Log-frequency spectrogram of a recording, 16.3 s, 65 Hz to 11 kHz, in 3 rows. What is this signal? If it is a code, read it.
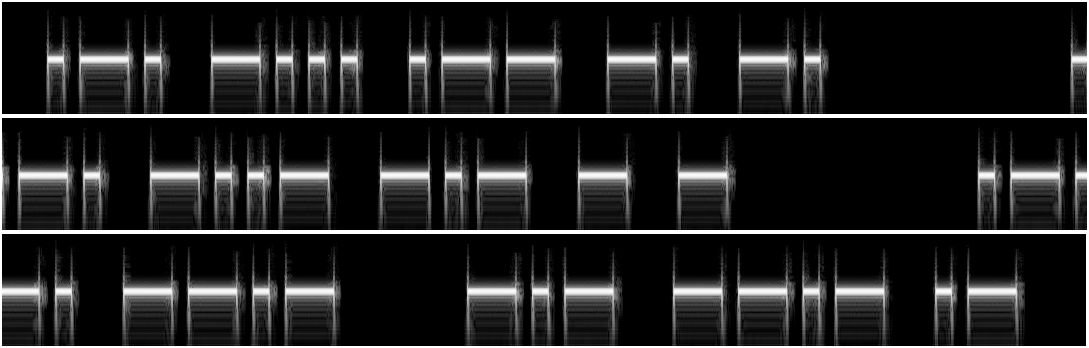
Morse code, heard as a keyed tone, about 15 wpm, 800 Hz. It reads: RBWNN RXKTT PQ KQA
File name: CW / DET / 1 6 1500C S C 14wpm 2951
